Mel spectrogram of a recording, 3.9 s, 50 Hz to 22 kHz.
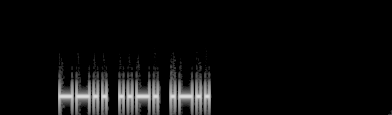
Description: Morse code, heard as a keyed tone, about 28 wpm, 700 Hz. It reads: ZFL
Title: USA Call Sign Postfixes - 3 Letters 28wpm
